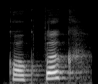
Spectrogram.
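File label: "кок пӧк", Komi, female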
